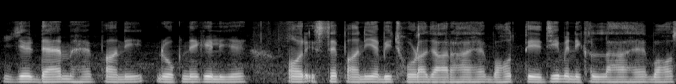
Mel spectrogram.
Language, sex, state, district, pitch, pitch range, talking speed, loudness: Hindi, male, Uttar Pradesh, Etah, 120 Hz, 115-125 Hz, 205 wpm, -18 LUFS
